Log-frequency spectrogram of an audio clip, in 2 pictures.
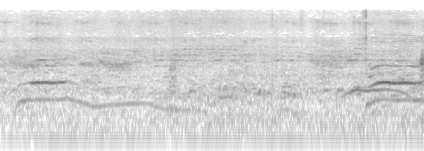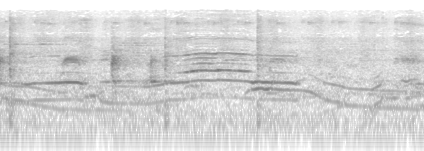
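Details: Cat outside in front of a house, making several drawn-out wavering meows with falling and rising tones, overlapping cries suggesting more than one cat, with a person speaking nearby.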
